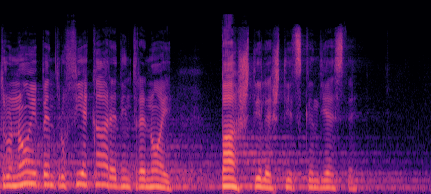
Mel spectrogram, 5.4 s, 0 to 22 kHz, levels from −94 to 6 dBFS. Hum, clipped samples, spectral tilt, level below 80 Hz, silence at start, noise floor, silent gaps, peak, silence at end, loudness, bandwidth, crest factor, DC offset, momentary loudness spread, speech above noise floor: none; under 0.1%; -6.5 dB/octave; -60 dBFS; 0 s; -46 dBFS; none; -4 dBFS; 0.15 s; -24 LUFS; 12.5 kHz; 20 dB; under 0.1%; 15 LU; 23 dB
